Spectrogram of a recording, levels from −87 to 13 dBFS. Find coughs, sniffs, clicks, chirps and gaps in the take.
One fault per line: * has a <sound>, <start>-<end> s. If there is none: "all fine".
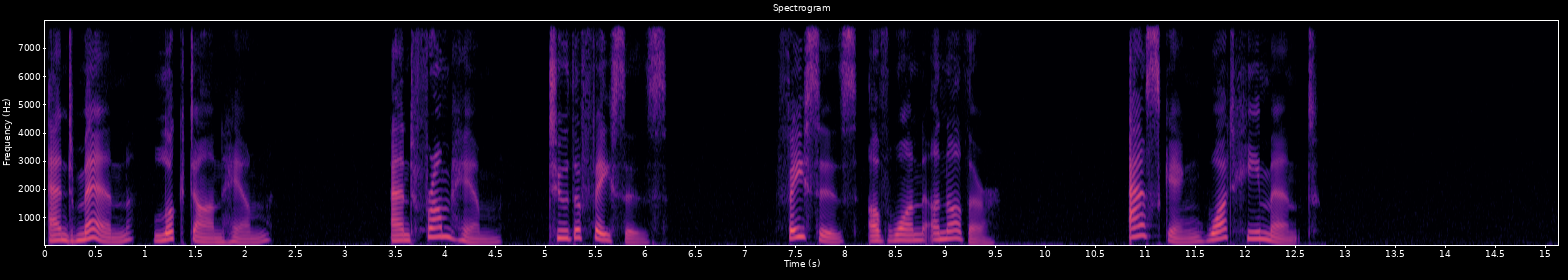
all fine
